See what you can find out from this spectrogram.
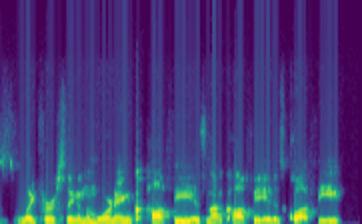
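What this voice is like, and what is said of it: New Jersey accent. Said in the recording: “my accent will come out because I'm from Jersey ... My accent just ebbs and flows.”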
